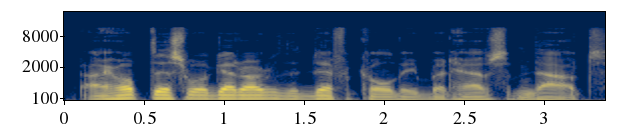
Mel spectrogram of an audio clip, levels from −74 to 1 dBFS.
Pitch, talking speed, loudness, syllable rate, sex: 90 Hz, 215 wpm, -17 LUFS, 5.3 syllables/s, male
